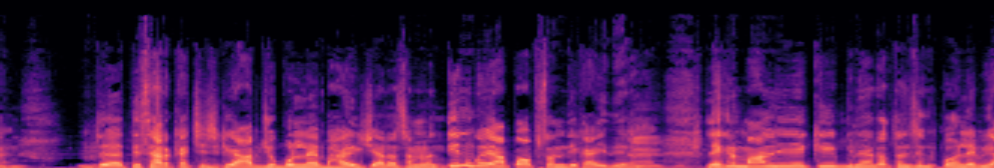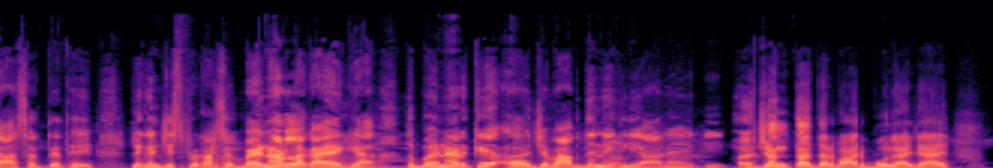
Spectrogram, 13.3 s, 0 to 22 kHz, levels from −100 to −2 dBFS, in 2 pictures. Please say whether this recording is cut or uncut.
cut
